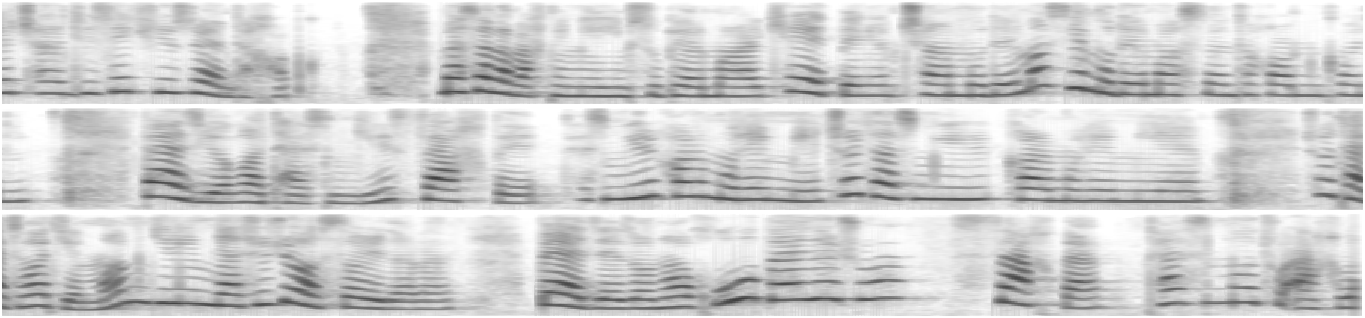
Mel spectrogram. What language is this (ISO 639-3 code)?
fas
